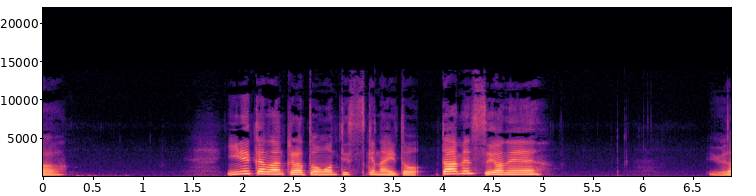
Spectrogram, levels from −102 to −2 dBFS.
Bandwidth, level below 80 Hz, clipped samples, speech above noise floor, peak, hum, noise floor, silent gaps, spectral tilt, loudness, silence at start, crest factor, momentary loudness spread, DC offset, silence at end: 12.5 kHz; -60 dBFS; under 0.1%; 51 dB; 0 dBFS; none; -67 dBFS; none; -5.5 dB/octave; -17 LUFS; 0 s; 20 dB; 11 LU; under 0.1%; 0 s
